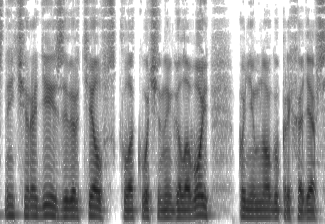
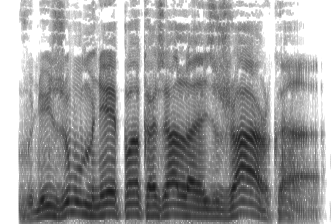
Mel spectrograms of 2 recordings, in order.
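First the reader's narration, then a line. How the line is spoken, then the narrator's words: Booming, plaintive. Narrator (Russian): прогремел он жалостливо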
